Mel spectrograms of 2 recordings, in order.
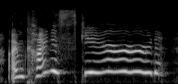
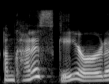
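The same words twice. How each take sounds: First: High, drawn-out mock fright; hammed-up nervousness, pitched way up; playfully scared. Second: Said in the usual way. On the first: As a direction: stretch it into a high, slow little whine.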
